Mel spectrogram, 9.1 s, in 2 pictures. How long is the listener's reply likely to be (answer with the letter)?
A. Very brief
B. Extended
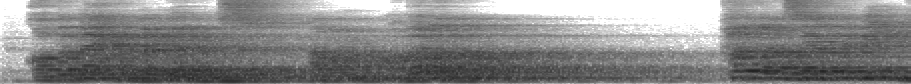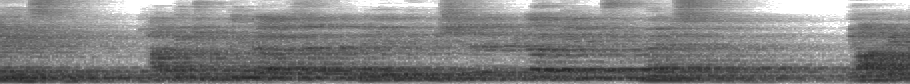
B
